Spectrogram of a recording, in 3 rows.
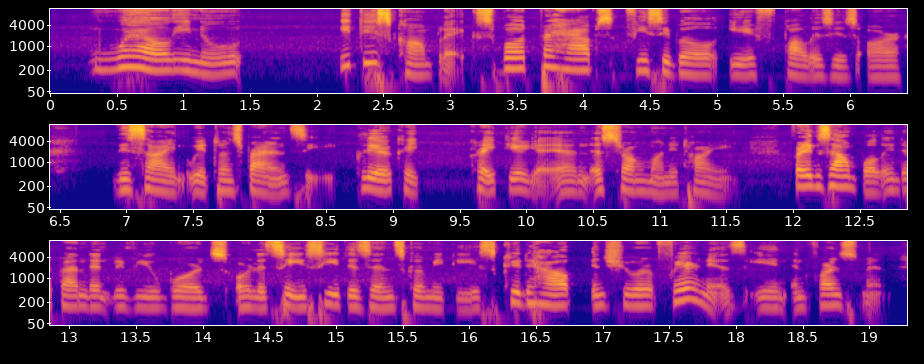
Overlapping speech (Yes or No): No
